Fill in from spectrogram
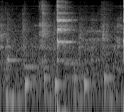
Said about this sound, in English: Take it out, break it in large pieces. We like large pieces. Place this in the mixture. And then stir it so that all the matzah is coated.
